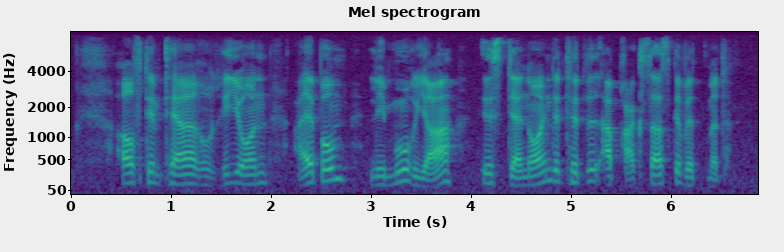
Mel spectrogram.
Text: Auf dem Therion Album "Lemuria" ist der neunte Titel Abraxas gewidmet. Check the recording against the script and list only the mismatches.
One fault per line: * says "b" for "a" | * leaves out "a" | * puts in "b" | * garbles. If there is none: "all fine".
all fine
